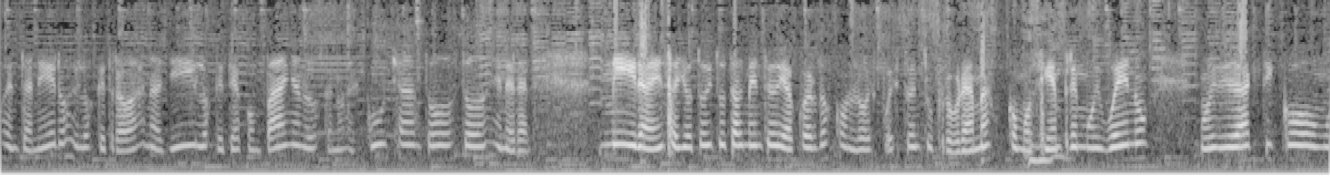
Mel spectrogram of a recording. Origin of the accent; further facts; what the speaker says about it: Táchira, Venezuela; born there; sobre todo en mi estado natal, el Táchira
